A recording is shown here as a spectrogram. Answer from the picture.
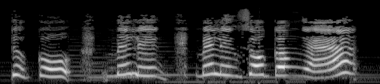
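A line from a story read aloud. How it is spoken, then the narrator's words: Crying, breathless child. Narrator (Vietnamese): Em nước mắt giàn giụa, hổn hển, nghẹn ngào nói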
